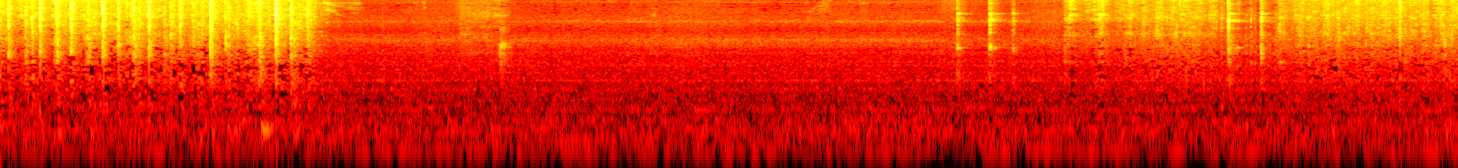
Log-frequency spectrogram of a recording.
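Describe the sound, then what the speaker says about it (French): A pectin-sugar mix being stirred into a raspberry compote: a burst of brisk scraping and clinking at the start, a quieter stretch of low bubbling, then more spoon scraping toward the end, all close and with no talking. "Je vais pouvoir incorporer mon mélange pectine-sucre."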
